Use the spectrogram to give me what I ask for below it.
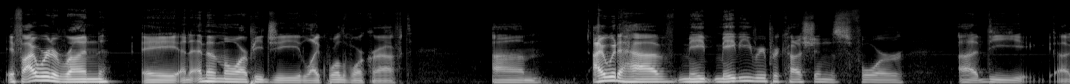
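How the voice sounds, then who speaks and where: A hoarse young man giving his opinion in a casual vlog, rambling with many fillers and restarts and the odd swear. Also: medium pitch, no echo. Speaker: gaming YouTuber.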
